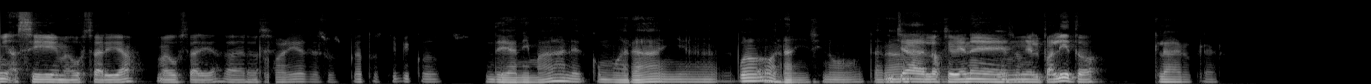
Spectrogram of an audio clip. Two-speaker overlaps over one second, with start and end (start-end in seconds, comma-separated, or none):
8.8-10.3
